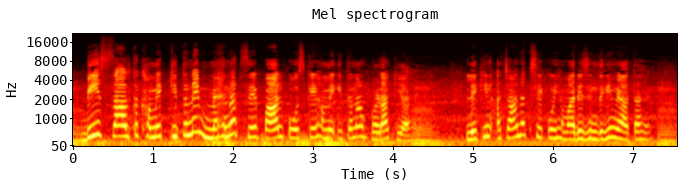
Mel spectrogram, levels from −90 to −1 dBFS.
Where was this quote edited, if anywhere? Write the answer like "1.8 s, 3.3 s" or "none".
none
